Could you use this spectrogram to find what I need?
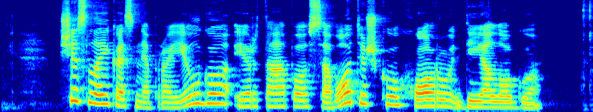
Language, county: Lithuanian, Kaunas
